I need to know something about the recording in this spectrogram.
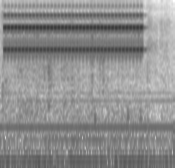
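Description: signal or alarm, telephone ringing

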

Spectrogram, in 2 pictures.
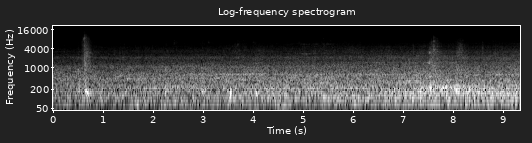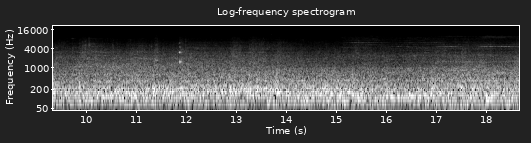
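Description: vehicle, train passing on rails

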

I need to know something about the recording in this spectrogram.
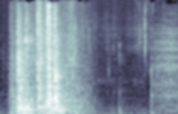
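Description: household object, front door opening

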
